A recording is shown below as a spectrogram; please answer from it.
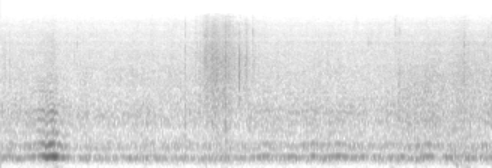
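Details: Small wild ground bees buzzing in their underground cavity nest as honey hunters open it up: an even, continuous mid-pitched drone that holds steady throughout, with a brief knock near the start.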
